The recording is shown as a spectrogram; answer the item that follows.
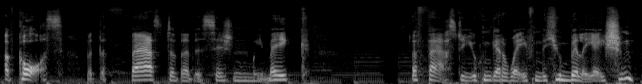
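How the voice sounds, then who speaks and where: A woman's voice: medium pitch, moderate pace, fairly bright tone, breathy edge, soft background music. A woman voicing a seductive, manipulative talent-scout villainess, theatrical, coaxing and condescending, in an improvised cartoon roleplay. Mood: smug, silky. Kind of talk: improvised in-character livestream roleplay.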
